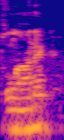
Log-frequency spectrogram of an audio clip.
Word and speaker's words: Palahniuk: You got Fight Club by Chuck Palahniuk, I believe is how you pronounce it.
